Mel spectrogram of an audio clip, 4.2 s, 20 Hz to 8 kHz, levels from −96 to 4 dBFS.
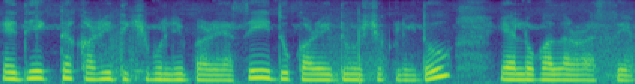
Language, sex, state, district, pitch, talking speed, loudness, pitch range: Nagamese, female, Nagaland, Dimapur, 200 Hz, 225 wpm, -15 LUFS, 190-230 Hz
